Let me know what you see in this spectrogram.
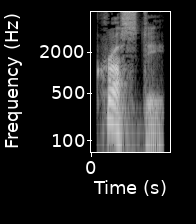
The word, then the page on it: crusty: anglais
